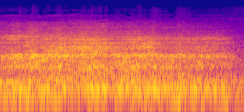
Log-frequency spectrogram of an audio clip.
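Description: Dance music's last held sound dying away under crowd noise and cheering, slowly fading toward the end.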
